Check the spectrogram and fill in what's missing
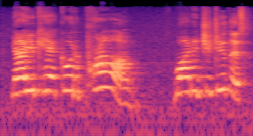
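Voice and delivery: mom scolding. Retold or imitated. Mom confronting her child about the short hair, loud and upset. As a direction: cry out in dismay at the haircut.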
